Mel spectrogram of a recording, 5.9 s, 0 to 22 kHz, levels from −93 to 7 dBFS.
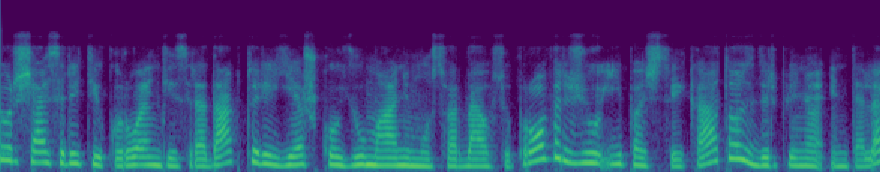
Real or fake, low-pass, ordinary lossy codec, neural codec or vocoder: real; 7.2 kHz; Opus, 16 kbps; none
